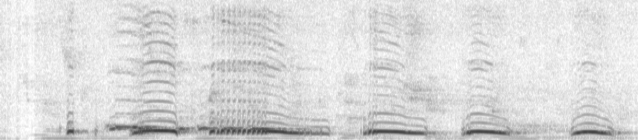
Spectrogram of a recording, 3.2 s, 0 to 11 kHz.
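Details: Spotted dove of local Indonesian type cooing hard in the 'kuk 3' style, low and throaty: a long wavering coo, then three evenly spaced arched notes about half a second apart, with a faint low hum underneath.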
